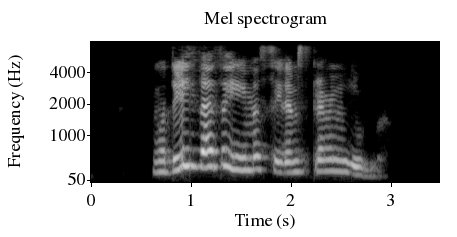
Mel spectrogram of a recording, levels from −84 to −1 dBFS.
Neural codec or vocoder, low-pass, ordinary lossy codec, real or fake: codec, 16 kHz, 1 kbps, FreqCodec, larger model; 7.2 kHz; none; fake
